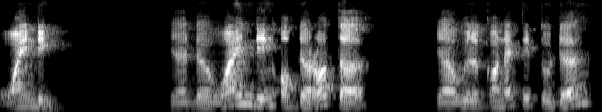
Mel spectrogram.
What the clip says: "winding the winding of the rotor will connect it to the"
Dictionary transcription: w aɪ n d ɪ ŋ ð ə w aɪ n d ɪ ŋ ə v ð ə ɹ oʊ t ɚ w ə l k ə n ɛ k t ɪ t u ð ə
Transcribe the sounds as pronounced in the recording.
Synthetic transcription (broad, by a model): w aɪ n d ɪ ŋ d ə w aɪ n d ɪ ŋ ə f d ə ɹ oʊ t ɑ w ə l k ə n ɛ k t ɪ t u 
